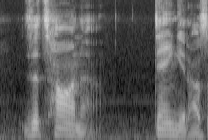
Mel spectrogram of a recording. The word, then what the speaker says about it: Zatanna: it it's not um I think her name's like sazana it's something of that nature so I'm just quickly checking because I don't want to keep pronouncing it wrong zatana dang it I was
